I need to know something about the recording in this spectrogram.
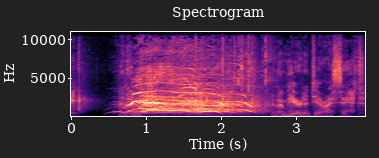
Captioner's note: crowd whooping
